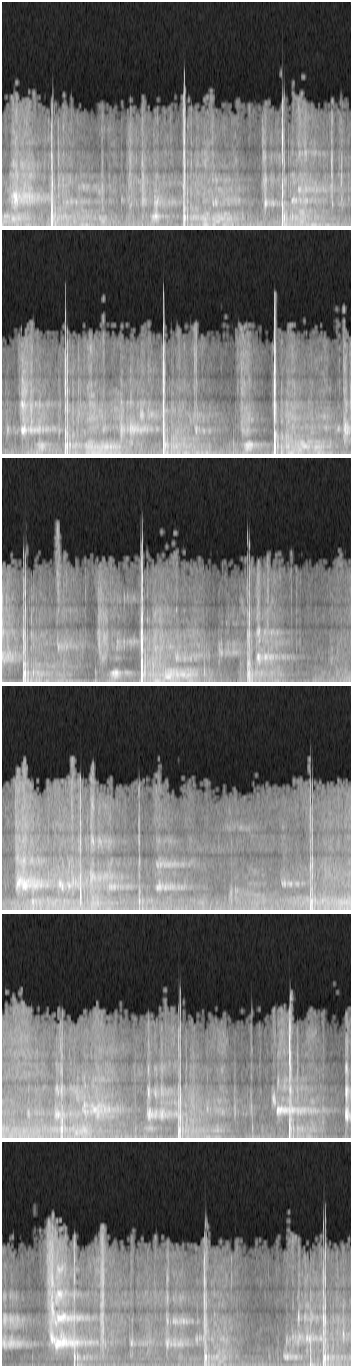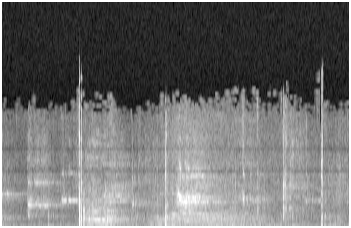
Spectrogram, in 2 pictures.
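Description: Tennis ball struck back and forth with rackets in a long rally on a hard court, a sharp hit about every one and a half seconds. Short voice sounds and crowd murmur come between the hits.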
